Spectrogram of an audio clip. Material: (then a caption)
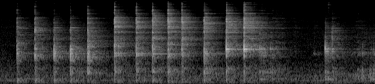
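Bronze. Three small, freshly cast bronze bars, still hot from the mold, are knocked and clinked, and one bar has already solidified. About fourteen short, bright metallic clinks sound in a quick steady run, pause, then one last clink follows. Each has a sharp high ring around 2 kHz that dies away almost at once, sounding like solid metal.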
